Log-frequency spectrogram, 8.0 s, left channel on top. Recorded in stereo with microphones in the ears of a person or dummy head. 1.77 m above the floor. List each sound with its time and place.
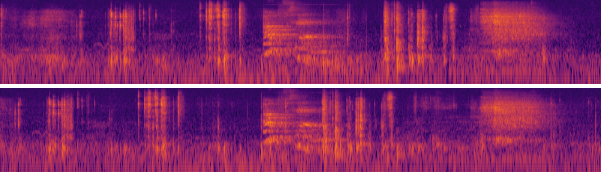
3.5 s a child speaking: 10° left (ahead or behind), 4.5 m
6.3 s crushing: 40° left (ahead or behind), 4 m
